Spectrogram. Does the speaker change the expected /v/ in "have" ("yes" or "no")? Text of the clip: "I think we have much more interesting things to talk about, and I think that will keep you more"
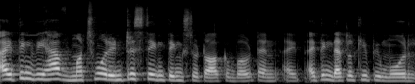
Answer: no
